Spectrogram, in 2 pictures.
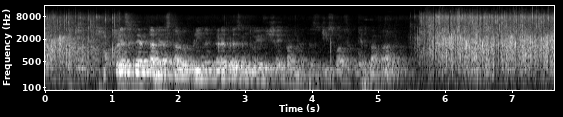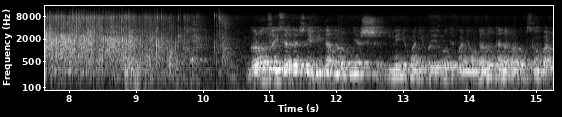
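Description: A man speaks steadily into a microphone, heard through a loudspeaker.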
